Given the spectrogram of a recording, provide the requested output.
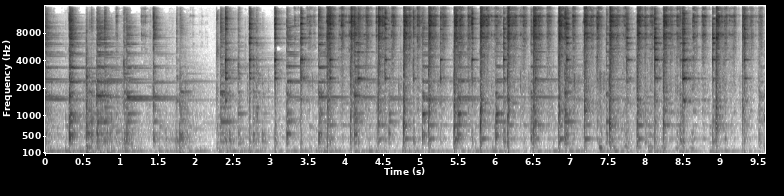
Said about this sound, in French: Alors là, mon fils dit pâté pour taper. Parce que c'est l'heure de taper. Ils prennent tous les deux une casserole et euh, des trucs de dinette et ils vont à la fenêtre.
